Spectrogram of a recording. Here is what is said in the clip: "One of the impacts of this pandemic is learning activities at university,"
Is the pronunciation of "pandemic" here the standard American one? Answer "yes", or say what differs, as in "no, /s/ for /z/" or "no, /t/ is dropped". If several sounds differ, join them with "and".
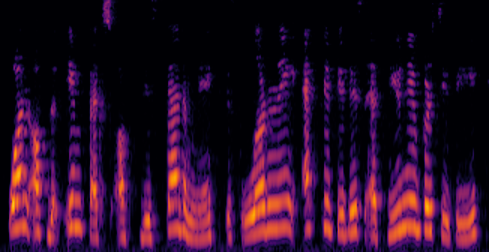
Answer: no, /n/ is dropped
